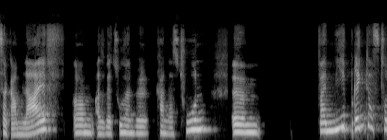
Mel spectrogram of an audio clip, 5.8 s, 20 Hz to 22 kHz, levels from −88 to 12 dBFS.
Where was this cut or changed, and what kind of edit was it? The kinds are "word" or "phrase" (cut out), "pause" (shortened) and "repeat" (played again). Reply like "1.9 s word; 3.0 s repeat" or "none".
3.4 s pause

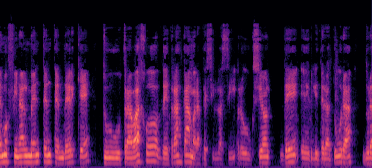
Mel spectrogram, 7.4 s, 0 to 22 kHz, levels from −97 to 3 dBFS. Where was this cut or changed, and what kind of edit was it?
1.9 s word; 3.6 s word; 4.0 s word; 4.7 s phrase; 5.5 s pause; 6.2 s word

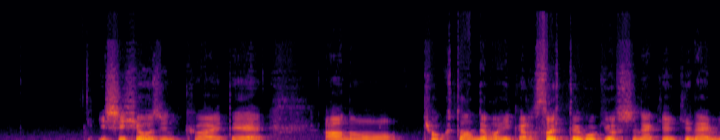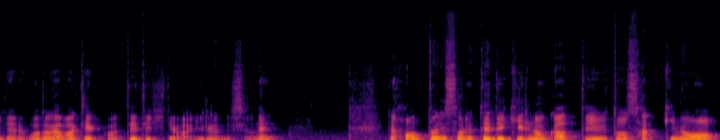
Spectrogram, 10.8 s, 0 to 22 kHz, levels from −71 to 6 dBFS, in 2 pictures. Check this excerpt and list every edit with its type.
3.1 s pause

